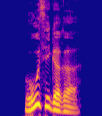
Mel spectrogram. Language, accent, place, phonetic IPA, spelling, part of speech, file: German, Germany, Berlin, [ˈʁuːsɪɡəʁə], rußigere, adjective, De-rußigere.ogg
- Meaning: inflection of rußig: 1. strong/mixed nominative/accusative feminine singular comparative degree 2. strong nominative/accusative plural comparative degree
